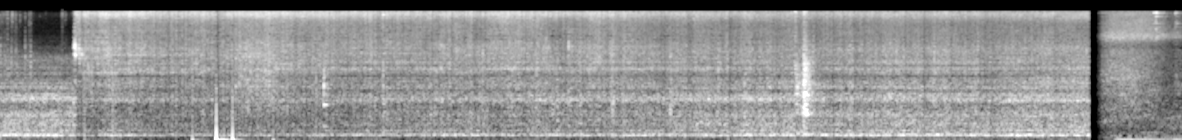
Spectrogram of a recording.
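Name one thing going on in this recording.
Food sizzles and hisses in a hot pan.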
